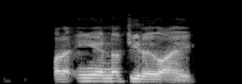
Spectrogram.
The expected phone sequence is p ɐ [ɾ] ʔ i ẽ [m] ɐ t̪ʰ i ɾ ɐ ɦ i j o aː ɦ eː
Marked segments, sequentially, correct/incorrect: correct, incorrect: n

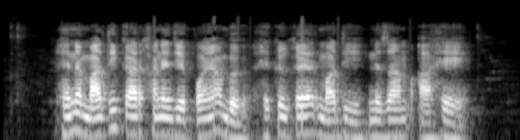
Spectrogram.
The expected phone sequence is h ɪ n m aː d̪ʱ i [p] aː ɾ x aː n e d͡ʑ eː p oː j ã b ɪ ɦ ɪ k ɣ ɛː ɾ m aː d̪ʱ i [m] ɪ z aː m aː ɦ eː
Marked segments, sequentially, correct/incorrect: incorrect: k, incorrect: n

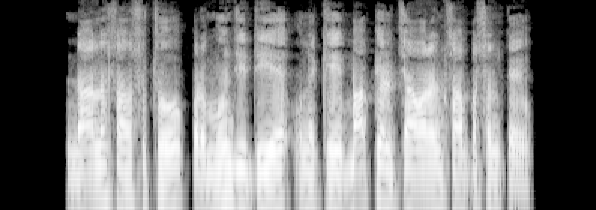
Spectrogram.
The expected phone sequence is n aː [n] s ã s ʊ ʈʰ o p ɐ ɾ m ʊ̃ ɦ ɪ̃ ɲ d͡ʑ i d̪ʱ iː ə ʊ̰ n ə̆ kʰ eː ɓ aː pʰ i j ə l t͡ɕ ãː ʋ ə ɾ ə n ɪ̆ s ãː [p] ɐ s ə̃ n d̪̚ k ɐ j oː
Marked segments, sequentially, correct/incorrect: correct, correct

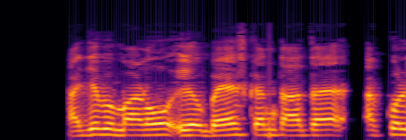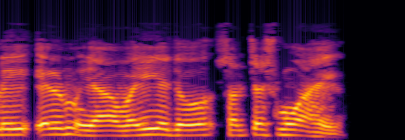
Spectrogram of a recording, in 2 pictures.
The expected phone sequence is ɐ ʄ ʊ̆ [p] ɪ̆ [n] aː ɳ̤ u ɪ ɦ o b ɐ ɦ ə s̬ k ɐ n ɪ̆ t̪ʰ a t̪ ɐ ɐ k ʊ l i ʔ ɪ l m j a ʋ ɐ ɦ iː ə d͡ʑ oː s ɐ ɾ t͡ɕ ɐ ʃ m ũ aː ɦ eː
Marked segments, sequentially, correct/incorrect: incorrect: b, incorrect: m

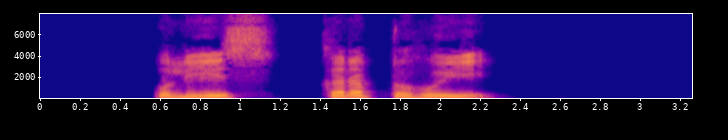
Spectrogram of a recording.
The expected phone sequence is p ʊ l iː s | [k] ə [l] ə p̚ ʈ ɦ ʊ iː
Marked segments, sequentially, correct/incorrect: correct, incorrect: ɾ

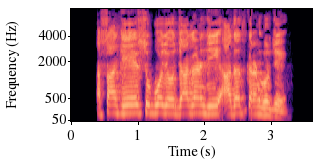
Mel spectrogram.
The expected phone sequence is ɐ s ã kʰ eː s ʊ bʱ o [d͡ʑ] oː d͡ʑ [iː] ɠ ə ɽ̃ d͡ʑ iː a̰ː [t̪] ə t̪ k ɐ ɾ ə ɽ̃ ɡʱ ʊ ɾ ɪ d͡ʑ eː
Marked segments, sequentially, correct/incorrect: correct, incorrect: aː, incorrect: d̪

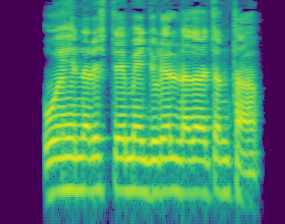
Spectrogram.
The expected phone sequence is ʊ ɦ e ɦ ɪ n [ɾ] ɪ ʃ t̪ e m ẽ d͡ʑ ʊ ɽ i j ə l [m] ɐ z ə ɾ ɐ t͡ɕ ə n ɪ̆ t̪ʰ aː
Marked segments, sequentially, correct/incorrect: correct, incorrect: n

